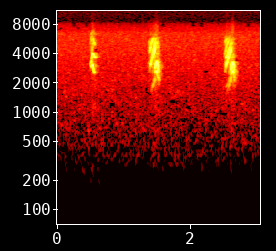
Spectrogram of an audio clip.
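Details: At a feeder, a hungry house finch repeats a sharp, slurred chirp three times, roughly once a second, with nothing else audible behind it.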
